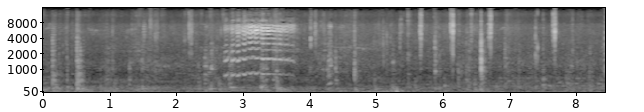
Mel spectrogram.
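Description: A Jamunapari goat and her kid give one clear, wavering bleat at close range, surrounded by scattered clicks and shuffling in a quiet pen.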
